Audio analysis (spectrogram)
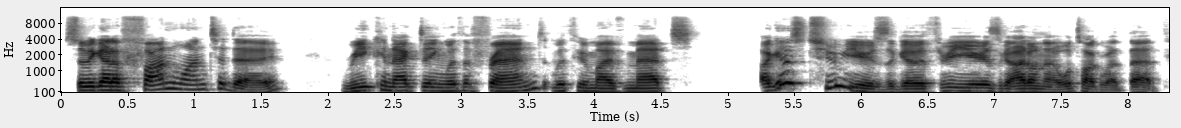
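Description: A man's voice: medium pitch, sing-song, normal speed. Laid-back young man hosting a podcast. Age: young adult. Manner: laid-back, slangy, loose and rambling. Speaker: podcast host. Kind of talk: casual podcast interview.

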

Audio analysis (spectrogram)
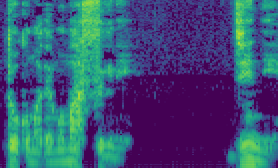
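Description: A man's voice: very deep voice, steady tone, normal speed, husky, exaggerated voice. An actor playing a proud middle-aged noble commander and father in a Japanese period audio drama, speaking in archaic, imperious samurai language. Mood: weary, resigned.

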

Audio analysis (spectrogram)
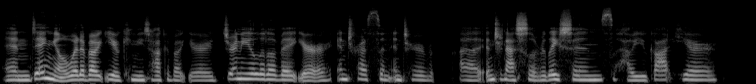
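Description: A woman's voice: mid-range voice, steady tone, brisk, few pauses, darkish tone, dry recording. A woman hosts a podcast, posing questions in a mid-range voice and acknowledging each answer with a short okay. Her voice is close-miked and dry. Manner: friendly questioning, with many okays. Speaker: podcast host. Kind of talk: interviewing guests.

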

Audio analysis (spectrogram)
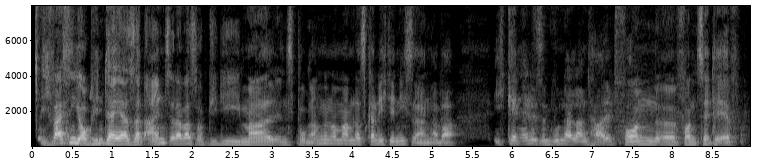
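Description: Podcast host, male, slightly high voice, loose conversational delivery. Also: brisk, a little mellow. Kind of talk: casual chat.

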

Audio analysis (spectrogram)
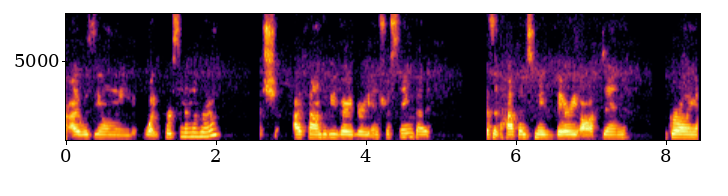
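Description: A woman's voice: medium pitch, no echo, rough recording. Woman, twenties, from Northern California, thoughtful, chatty guest, dry sound. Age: 20s. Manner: thoughtful, frequent fillers. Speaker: podcast guest. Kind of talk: casual conversation.

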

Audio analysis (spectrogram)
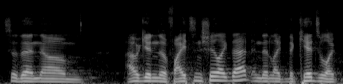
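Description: A man's voice: on the high side, quick pace, a little mellow. A young man whose first language is Vietnamese, chatting loosely as a podcast co-host, with lots of filler words and casual swearing. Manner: rambling, heavy on filler words, swears freely. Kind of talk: casual chat.

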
